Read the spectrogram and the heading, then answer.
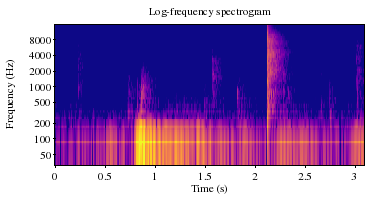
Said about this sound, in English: That was a slap bump, by the way. Jiu-jitsu shit.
